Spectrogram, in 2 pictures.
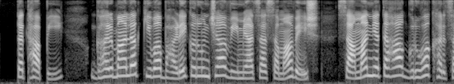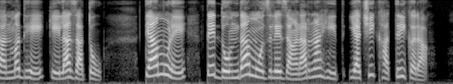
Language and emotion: Marathi, neutral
